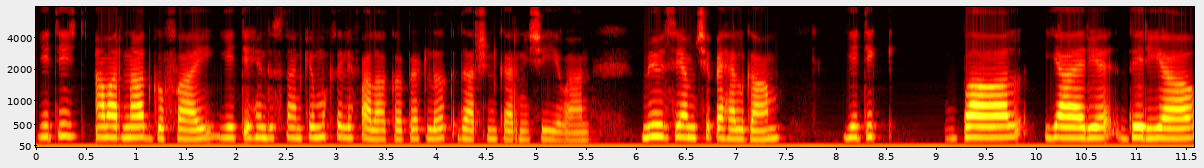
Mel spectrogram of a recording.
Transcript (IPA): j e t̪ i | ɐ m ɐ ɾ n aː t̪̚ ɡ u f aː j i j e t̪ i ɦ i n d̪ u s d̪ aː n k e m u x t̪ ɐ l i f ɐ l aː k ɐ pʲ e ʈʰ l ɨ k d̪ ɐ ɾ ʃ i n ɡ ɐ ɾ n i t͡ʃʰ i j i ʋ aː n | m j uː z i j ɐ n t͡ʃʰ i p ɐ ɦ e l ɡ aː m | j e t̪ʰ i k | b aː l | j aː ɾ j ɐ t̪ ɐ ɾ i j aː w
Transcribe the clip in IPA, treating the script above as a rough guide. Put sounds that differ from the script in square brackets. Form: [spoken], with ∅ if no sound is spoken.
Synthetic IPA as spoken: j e t̪ i | ɐ m ɐ ɾ n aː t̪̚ ɡ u f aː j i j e t̪ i ɦ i n d̪ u s [t̪] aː n k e m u x t̪ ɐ l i f ɐ l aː k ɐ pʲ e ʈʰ l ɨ k d̪ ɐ ɾ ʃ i n [k] ɐ ɾ n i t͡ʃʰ i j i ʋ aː n | m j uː z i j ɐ [m] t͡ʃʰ i p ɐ ɦ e l ɡ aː m | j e [t̪] i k | b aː l | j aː ɾ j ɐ [d̪] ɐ ɾ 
